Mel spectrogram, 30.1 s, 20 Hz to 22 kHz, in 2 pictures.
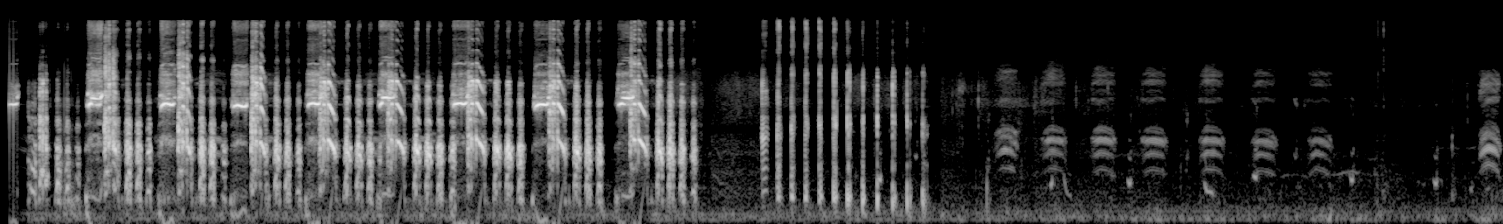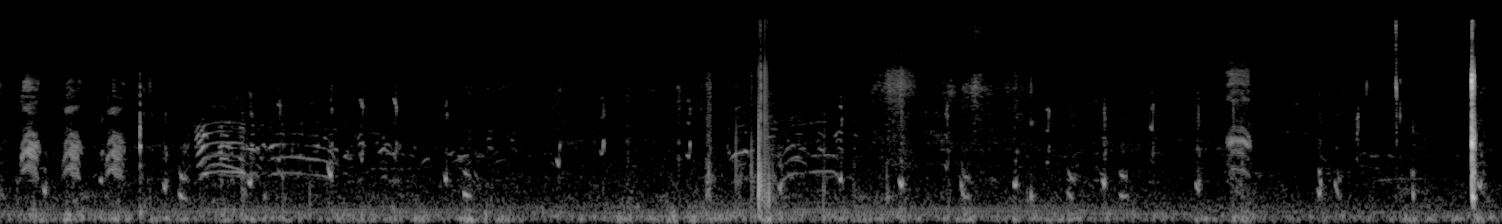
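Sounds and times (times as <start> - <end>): francolin calling: 0.1 - 6.9.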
